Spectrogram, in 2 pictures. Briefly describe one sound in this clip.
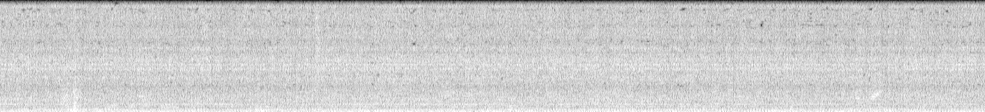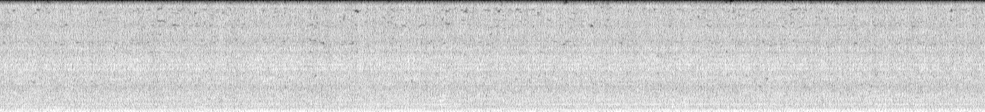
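A man scrapes and shifts things inside a cooler.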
